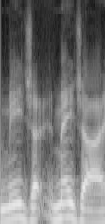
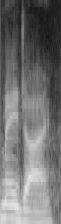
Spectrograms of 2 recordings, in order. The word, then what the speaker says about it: Magi: The last time we saw in part one of our series on the Magi, and it's pronounced Magi, I have a bad habit of pronouncing Magi, but it's actually Magi, who came seeking He was born King of the Jews.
